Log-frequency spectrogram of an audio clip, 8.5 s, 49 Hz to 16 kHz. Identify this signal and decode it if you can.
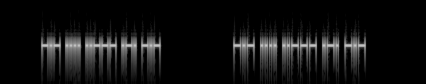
Morse code, heard as a keyed tone, about 29 wpm, 700 Hz. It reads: KH2RK KH2RK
